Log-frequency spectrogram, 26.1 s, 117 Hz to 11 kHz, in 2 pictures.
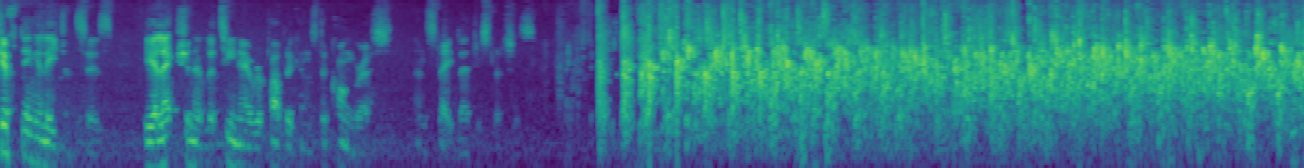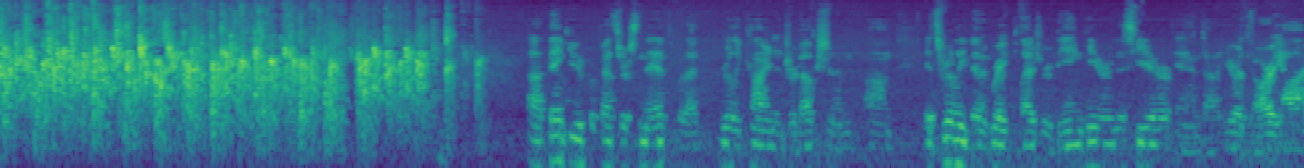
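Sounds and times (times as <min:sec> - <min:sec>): audience applauding: 0:05.7 - 0:18.0.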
